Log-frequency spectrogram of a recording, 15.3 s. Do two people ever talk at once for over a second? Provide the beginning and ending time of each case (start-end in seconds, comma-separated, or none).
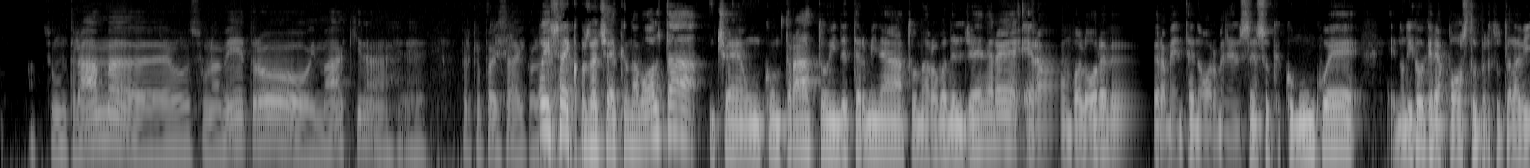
none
